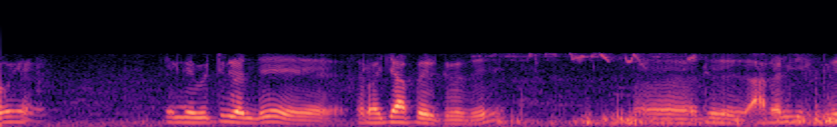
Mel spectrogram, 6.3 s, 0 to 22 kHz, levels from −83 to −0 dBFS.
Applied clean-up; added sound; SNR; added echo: none; Bird vocalization, bird call, bird song; 11 dB; none.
